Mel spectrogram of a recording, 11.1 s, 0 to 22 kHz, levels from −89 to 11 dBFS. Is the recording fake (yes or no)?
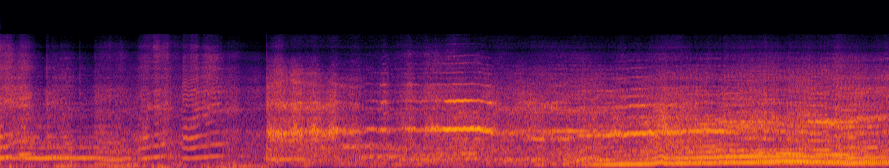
yes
